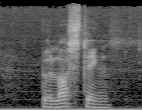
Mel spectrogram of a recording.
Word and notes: belasting: [bə.lɑs.tɪŋ]

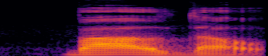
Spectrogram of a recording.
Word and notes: soon: /suːn/; American English; [suːn]

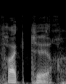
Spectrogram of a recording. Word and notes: fracture: France; [yn fʁak.tyʁ]

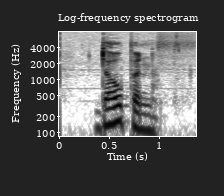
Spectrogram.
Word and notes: dopen: [do.pəⁿ]

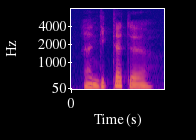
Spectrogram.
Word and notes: dictateur: [dik.ta.tœʁ]; France

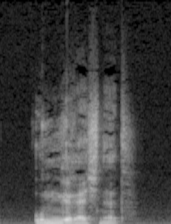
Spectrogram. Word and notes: equivalent: American English; /iːˈkwɪvælənt/

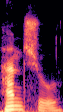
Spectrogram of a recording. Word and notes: Handschuh: /ˈhantʃuː/

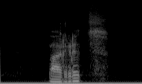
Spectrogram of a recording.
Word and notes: bonnet: /bɔ.nɛ/; [bɔ.nɛ]

